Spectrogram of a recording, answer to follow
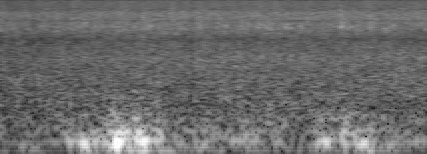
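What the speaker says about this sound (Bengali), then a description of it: "বৃষ্টির আবহাওয়া পরিস্থিতি বহুত খারাপ চলে" Rain falling during a thunderstorm in bad, flood-threatening weather, with low rumbles of thunder swelling around the first second and again near the end over a steady wash of rain.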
